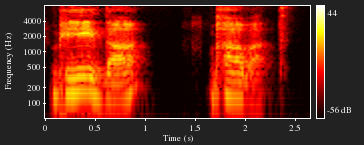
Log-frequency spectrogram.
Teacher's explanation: bhe and the bha are aspirated consonants because they are again the fourth letter of the pa vargo, pa class of consonants. · So they have to be aspirated. Bhe, da, the da is not aspirate. Bhe, da, bhavat.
